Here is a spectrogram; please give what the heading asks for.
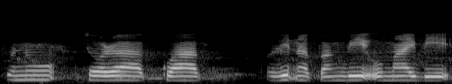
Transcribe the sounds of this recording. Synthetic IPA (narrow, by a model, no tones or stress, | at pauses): kunu | t͡ʃɔɾakwak̚ | ɾit̚napaŋbiṵmajbi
